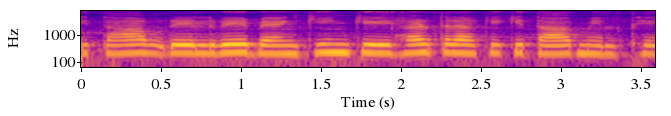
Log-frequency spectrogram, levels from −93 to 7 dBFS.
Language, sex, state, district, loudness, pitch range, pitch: Chhattisgarhi, female, Chhattisgarh, Korba, -14 LUFS, 210-225 Hz, 220 Hz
